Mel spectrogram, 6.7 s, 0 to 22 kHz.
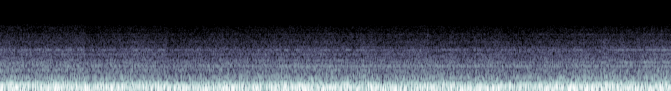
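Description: Airbus A320 engines at takeoff thrust make a loud, steady, broadband roar that fills the whole stretch without a break, heard from inside the cockpit.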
